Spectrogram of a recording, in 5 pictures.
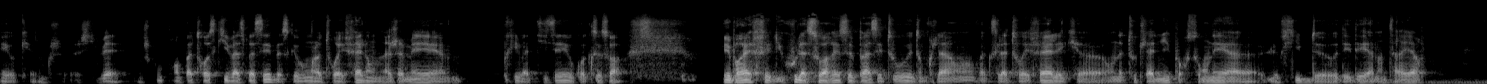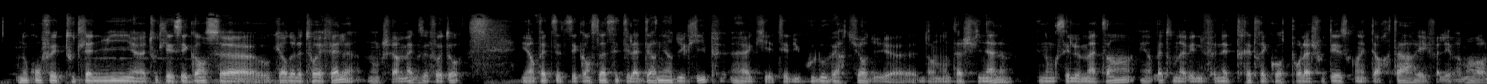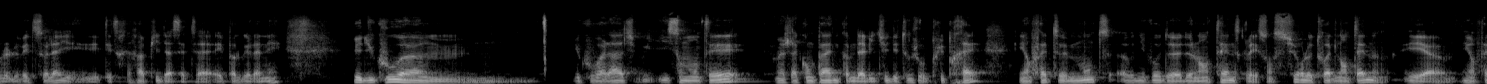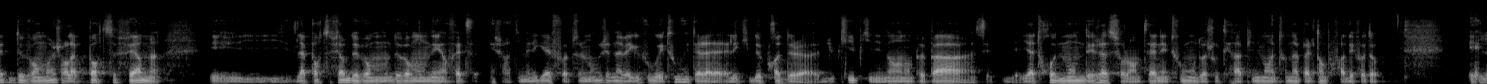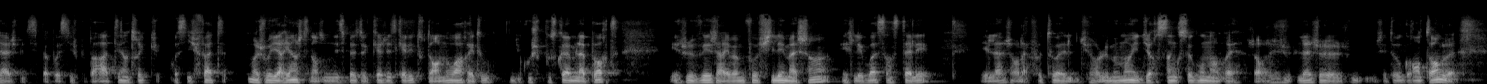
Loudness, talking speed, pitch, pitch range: -31 LUFS, 280 wpm, 85 Hz, 80-95 Hz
